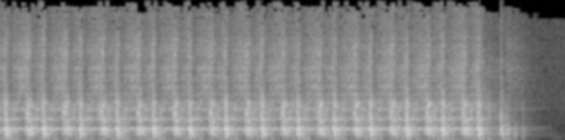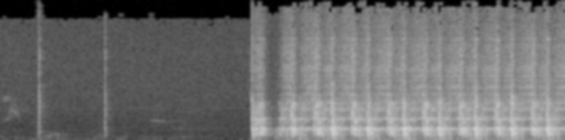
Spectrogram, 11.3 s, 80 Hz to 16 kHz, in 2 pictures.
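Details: Ducati Monster 900 twin, first start after a carburetor rebuild by Doc Carbu: runs smoothly with even, quick firing at a raised steady speed, but idle is much too high and needs adjusting. A small fuel leak was also found at the fuel tap.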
